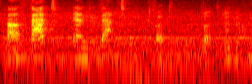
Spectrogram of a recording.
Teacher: So we make them using the lips, upper teeth and lower lip. The only difference is V has a vibration and F is just air.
